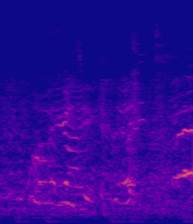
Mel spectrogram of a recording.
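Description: Indistinct chatter of several voices talking at once, none of it clear enough to follow.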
